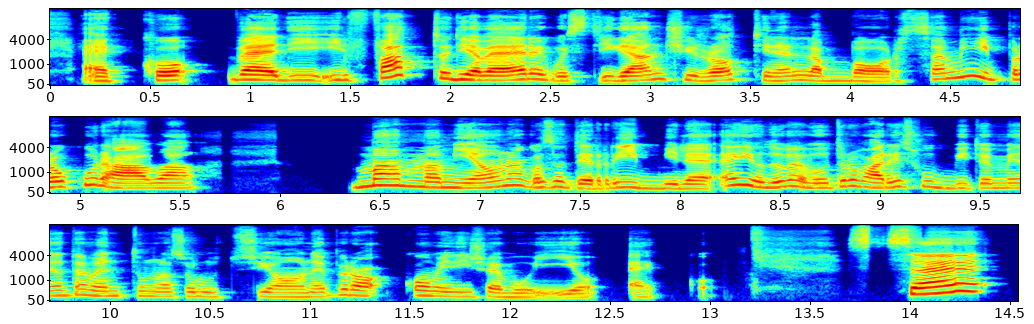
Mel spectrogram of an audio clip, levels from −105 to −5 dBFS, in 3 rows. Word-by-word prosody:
Ecco, 185 - 0
vedi, 190 -3 +4
il 195 - -6
fatto 295 - +3
di 220 -2 +2
avere 195 +4 +5
questi 170 -2 -7
ganci 190 +4 0
rotti 185 +2 -2
nella 175 +1 -2
borsa 160 +6 -3
mi 300 -5 -2
procurava, 205 -5 +1 0.7
mamma 255 -2 +1
mia, 205 -1 -1
una 295 +6 -2
cosa 235 +1 -3
terribile, 180 -2 -3
e 310 - -1
io 280 -7 0
dovevo 220 -3 -2
trovare 230 -3 0
subito, 195 -7 -9
immediatamente 200 0 -6
una 185 -1 -8
soluzione, 170 -1 -8
però 225 -1 -2
come 205 -4 -4
dicevo 165 -3 -7
io, 145 - -9
ecco. - - -13 0.6
S - - -8
se 335 +8 +7
200 Hz, 135 wpm, -21 LUFS, 180-235 Hz, 0.7 s, se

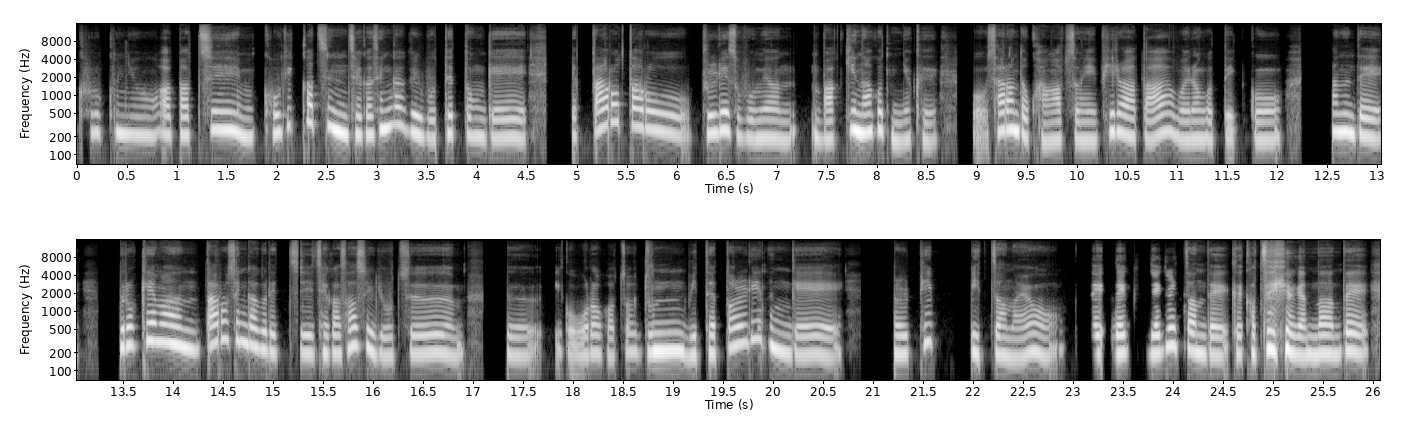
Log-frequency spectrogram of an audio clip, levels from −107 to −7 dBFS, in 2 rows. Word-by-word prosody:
그렇군요. 225 -2 -4
아 - - 0
마침 235 0 +1
거기까지는 270 +1 +2
제가 220 0 -1
생각을 275 -3 +2
못 190 +3 -7
했던 215 -3 -4
게 195 -1 -3 0.5
이 - - -5
따로따로 275 -7 0
분리해서 235 -1 +2
보면 190 +1 -4 0.2
맞긴 200 +6 +3
하거든요. 235 -8 0
그 170 -1 -8 0.3
뭐 - - -7
'사람도 255 -4 +3
광합성이 175 0 -5
필요하다.' 220 -1 0
뭐 185 -3 -4
이런 185 +1 -2
것도 175 - -5
있고 180 - -5 0.5
하는데 225 -6 +2 0.4
그렇게만 270 -2 +4
따로 300 +5 +3
생각을 270 -9 +1
했지 200 0 -4
제가 195 0 -3
사실 250 0 0
요즘 195 +1 -3 0.4
그 180 -2 -6
이거 220 - -6
뭐라고 190 - -4
하죠? 210 +4 -8
눈 215 +1 +5
밑에 185 +1 -2
떨리는 275 -5 0
게 185 0 -2 0.5
결핍 195 +11 -2 0.3
있잖아요. 190 +1 -2 0.3
그 195 - -1
4- - - +2
4- 195 0 +4 0.2
4 195 0 +3
글자인데 210 -7 +2
그게 195 - -2
갑자기 205 +4 +5
기억이 205 -3 +6
안 185 0 +1
나는데 200 +1 +2
210 Hz, 265 characters per minute, -23 LUFS, 190-245 Hz, 0.5 s, 기억이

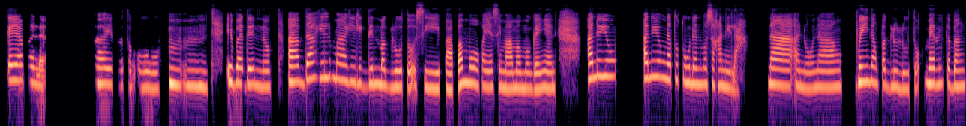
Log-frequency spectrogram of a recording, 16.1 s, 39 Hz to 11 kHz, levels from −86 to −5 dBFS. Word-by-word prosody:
Kaya 300 0 +5
pala. 275 -2 0 0.8
Ay 265 -1 +2
totoo. 225 -2 -6 0.2
Mm. 240 -2 +1 0.3
Iba 275 -1 +4
din, 255 -2 +1
'no? 230 0 -1 0.3
Ah, 285 0 +6
dahil 335 +4 +1
mahilig 285 -6 -2
din 260 0 +1
magluto 230 -1 0
si 220 -3 -2
papa 215 +4 +4
mo 270 -2 +2
o - - -13
kaya 230 -1 -1
si 230 0 -5
mama 215 0 +1
mo, 215 0 -2
ganyan. 215 +1 0 0.5
Ano 330 +3 +5
'yong 365 0 +1 0.5
ano 335 +1 +5
'yong 355 -1 -1
natutunan 275 -4 +1
mo 260 - -1
sa 255 0 -2
kanila 235 -3 -2 0.5
na 250 -2 +3
ano, 220 -2 -3
ng 230 0 -1 0.3
way 280 0 +6
ng 275 -2 -1
pagluluto? 230 -3 -4
Meron 260 -2 +2
ka 250 -3 -3
bang 240 +1 0
250 Hz, 145 wpm, -22 LUFS, 230-275 Hz, 0.8 s, Ah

